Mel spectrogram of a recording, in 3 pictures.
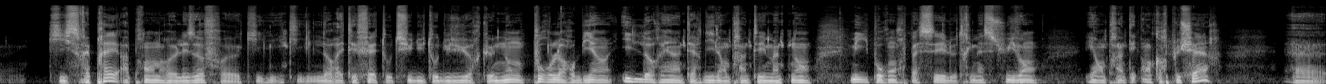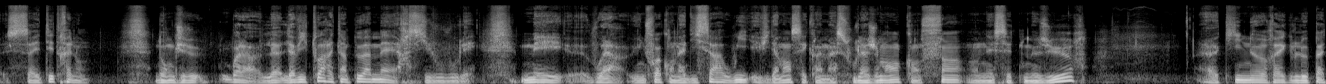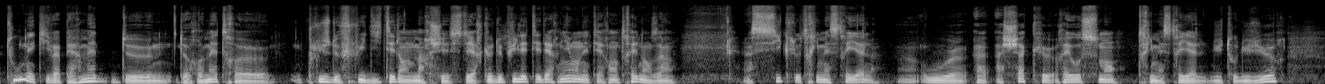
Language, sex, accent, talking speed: French, male, French, 180 wpm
